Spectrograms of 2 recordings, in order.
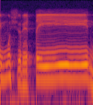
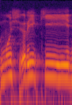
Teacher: Qaf saya dah beritahu tadi, di pangkal lidah, jangan tertukar dengan kaf, kerana kaf makhrajnya di depan sedikit. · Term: huruf qaf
